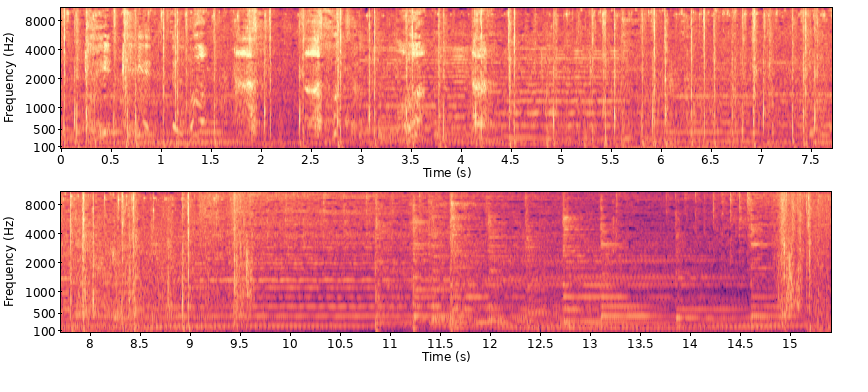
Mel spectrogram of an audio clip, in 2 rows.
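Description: Roach the horse galloping in The Witcher 3, fast rhythmic hoofbeats close and steady, then slowing toward the end, with game music underneath.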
